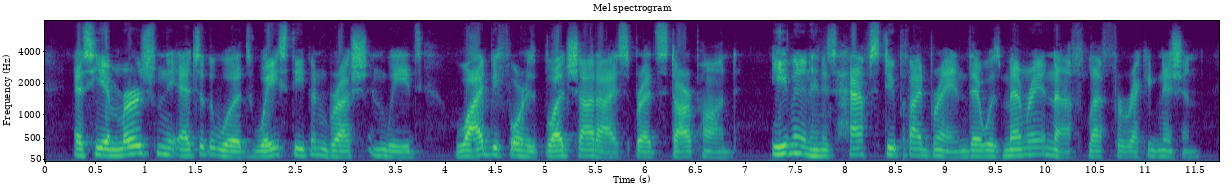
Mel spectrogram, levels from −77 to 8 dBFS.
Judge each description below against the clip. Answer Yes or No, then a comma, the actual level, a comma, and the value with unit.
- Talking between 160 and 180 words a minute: No, average, 190 wpm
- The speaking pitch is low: Yes, low, 120 Hz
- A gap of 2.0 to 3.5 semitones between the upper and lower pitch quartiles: No, average, 4.0 semitones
